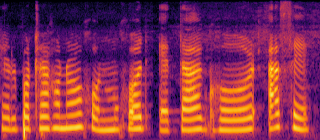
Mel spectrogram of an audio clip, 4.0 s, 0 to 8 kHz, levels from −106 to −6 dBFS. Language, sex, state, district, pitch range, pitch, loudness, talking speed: Assamese, female, Assam, Sonitpur, 220-255 Hz, 240 Hz, -19 LUFS, 90 wpm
